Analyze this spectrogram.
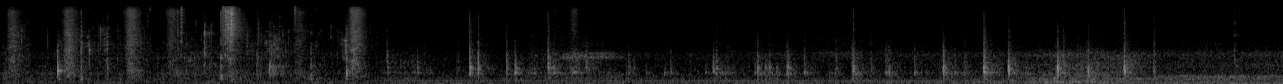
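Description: A hand spray bottle squirting water onto saddle leather, several quick hissing sprays in the first few seconds. Then a run of light clicks and scratches as a knife cuts along a line in the leather.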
